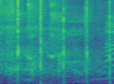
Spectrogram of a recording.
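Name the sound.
classroom applause, students clapping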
